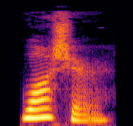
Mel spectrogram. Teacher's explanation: acentuación en la primera sílaba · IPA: ˈwɑʃər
